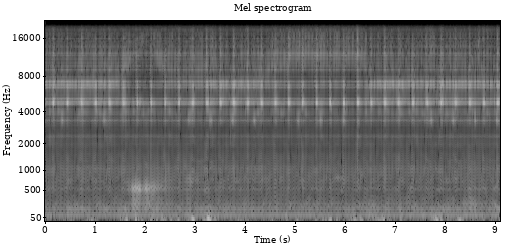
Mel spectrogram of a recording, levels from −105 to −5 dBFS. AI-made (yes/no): yes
